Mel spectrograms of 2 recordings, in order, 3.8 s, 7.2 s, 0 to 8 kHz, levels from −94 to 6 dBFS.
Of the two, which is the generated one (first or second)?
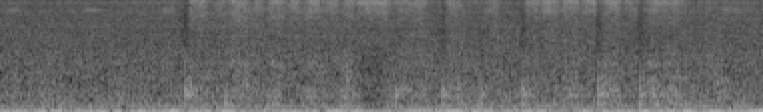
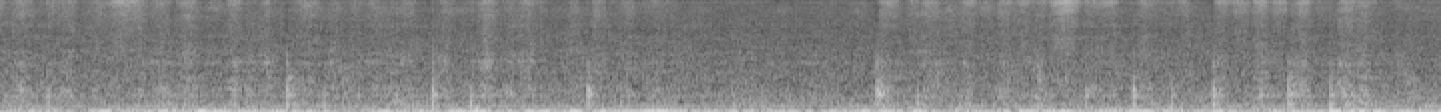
second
